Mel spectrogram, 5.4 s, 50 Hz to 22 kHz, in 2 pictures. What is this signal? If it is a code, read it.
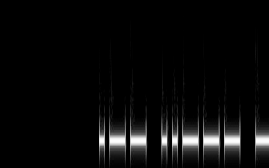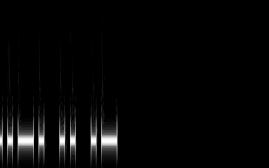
Morse code, heard as a keyed tone, about 22 wpm, 700 Hz. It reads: W2CIA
